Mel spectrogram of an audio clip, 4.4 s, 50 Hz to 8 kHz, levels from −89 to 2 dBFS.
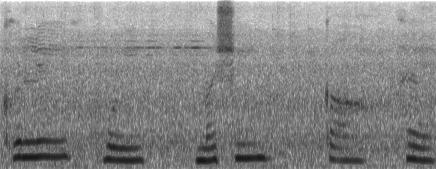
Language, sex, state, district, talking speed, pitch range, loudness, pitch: Hindi, female, Madhya Pradesh, Dhar, 70 wpm, 205-250 Hz, -15 LUFS, 220 Hz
